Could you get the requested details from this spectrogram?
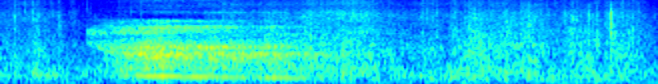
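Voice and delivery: delighted gasp. Real, not acted. Unwrapping a gift.

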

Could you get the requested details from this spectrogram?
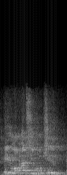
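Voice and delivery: ordinary talk, nothing marked

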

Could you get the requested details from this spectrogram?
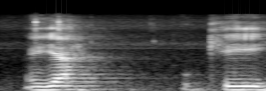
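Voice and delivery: ordinary talk

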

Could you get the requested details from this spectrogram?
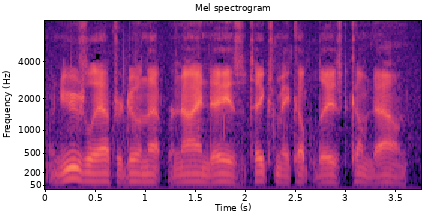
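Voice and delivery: speaking while smoking pipe; talking around a pipe. Real, not acted. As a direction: pipe clenched in teeth. Seen 0: Pipe stem clenched in mouth throughout, smoke visible; references hold it lower.

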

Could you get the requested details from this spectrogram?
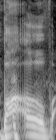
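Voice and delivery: "Bottle" with a glottal stop; dropped T. Retold or imitated. Imitating Joe's British wife, "Bottle" without a T. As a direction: say "Bottle" as "bo'ul", no T. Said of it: "doesn't say the letter T".

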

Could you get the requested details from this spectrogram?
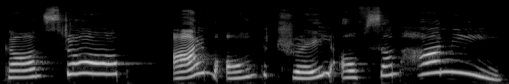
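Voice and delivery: high, stretched character voice; Pooh calling back. A narrator's reading. Pooh on the trail of honey, calling back. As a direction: call it out high while hurrying off. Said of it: "Pooh called back".

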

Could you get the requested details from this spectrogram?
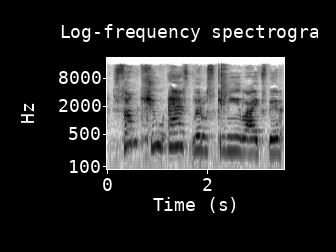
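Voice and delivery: high, slow, gossipy surprise; amused surprise. Real, not acted. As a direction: savor the shocking reveal. Describing surprise boy.

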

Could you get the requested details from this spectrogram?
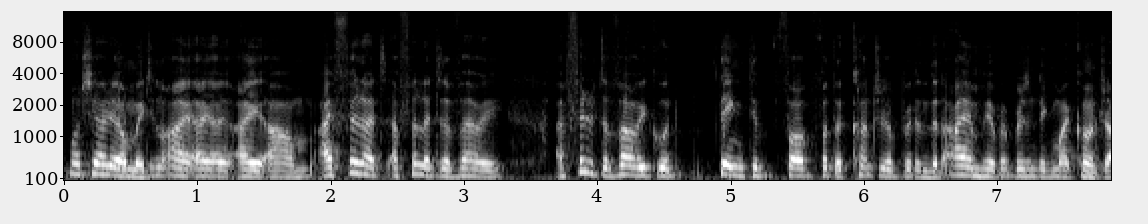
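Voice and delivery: high-pitched put-on British accent; hammed-up British award-show interviewee; mock British accent. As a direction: imitate a halting British actor, stammering. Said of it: "who's from Britain".

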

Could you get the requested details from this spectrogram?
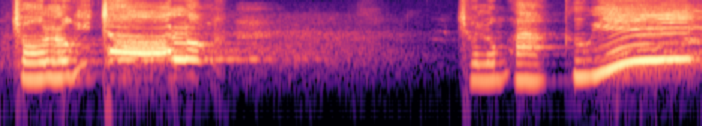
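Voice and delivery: high, loud squealed gossip; mock-gossip squeal of an angel.

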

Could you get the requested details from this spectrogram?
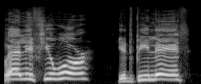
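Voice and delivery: a high chatty dancer calling down; high-pitched chatty Irish dancer; reel dancer. Acted. Dancer teases.

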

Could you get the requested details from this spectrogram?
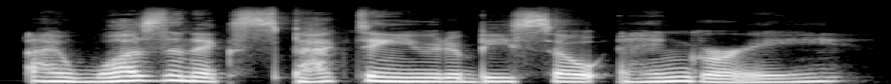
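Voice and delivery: plain reading voice

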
